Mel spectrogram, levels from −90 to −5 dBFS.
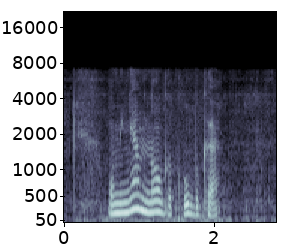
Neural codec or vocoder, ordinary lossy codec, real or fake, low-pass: codec, 16 kHz, 4.8 kbps, FACodec; none; fake; 7.2 kHz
